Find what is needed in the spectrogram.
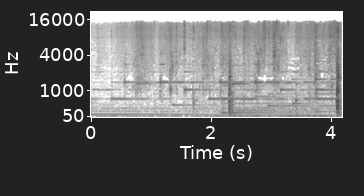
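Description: Soft background music of calm, sustained notes, with a faint knock a little past halfway.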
